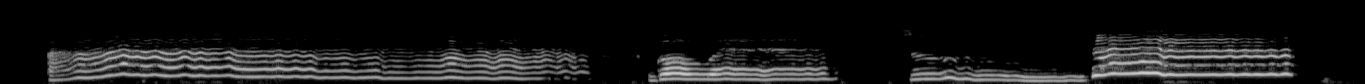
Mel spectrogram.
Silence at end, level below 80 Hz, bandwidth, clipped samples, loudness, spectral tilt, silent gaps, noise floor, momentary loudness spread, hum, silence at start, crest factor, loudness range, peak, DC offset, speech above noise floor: 0.7 s; -74 dBFS; 4.3 kHz; under 0.1%; -22 LUFS; -10 dB/octave; 8.76-8.87 s, 8.94-9.01 s; -63 dBFS; 16 LU; none; 0.5 s; 16 dB; 9 LU; -6 dBFS; under 0.1%; 42 dB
